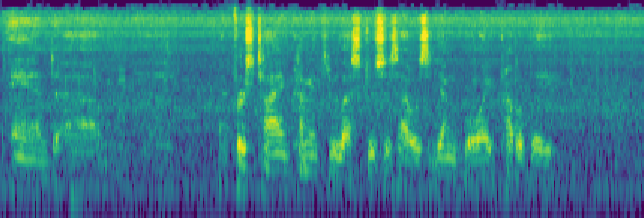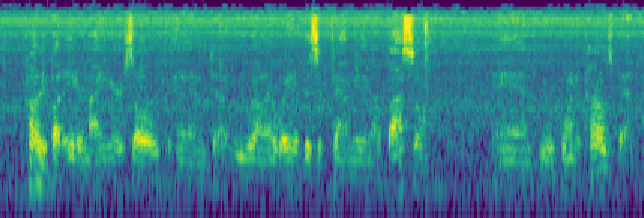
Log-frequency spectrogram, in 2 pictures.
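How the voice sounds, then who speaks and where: Over noticeable background noise and audible room echo, a man with a very deep, low voice talks at a moderate pace in a flat monotone, pausing long and often. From Southern California. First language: Spanish. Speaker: judicial candidate, workers' compensation judge. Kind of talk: interview. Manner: halting, many fillers.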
